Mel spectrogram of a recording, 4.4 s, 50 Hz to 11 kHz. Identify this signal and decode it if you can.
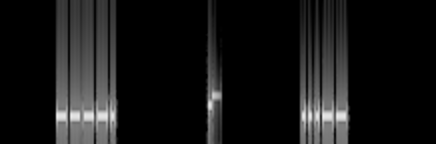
Morse code, heard as a keyed tone, about 36 wpm, 700 Hz. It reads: 9 3
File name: Single-Letter-Number-35wpm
